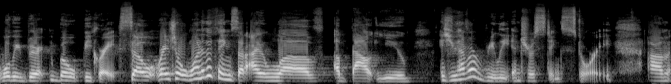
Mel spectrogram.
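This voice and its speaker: A woman hosting a podcast, talking in an enthusiastic, friendly way and laughing often as she introduces and questions her guest. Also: lowish voice. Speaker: podcast host. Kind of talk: casual interview conversation. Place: Pensacola, Florida.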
